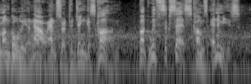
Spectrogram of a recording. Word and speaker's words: Genghis Khan: with it uh we're gonna continue on our Genghis Khan I said it right that time campaign on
